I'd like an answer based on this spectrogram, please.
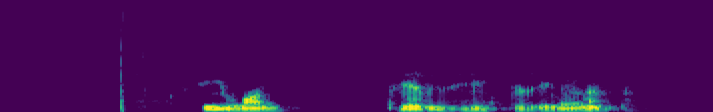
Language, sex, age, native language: Icelandic, male, 60-69, Icelandic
